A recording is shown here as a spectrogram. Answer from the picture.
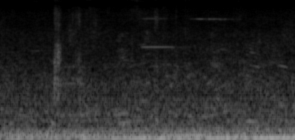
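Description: A car engine running at a steady idle, a low rumble under faint voices of people talking, with one sharp click about half a second in.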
